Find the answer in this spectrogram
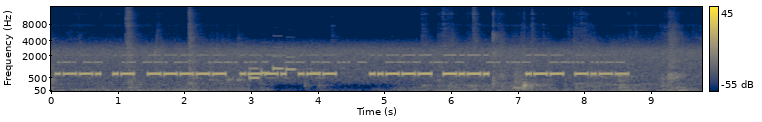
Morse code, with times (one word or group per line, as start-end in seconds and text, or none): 0.1-4.3 PA0PW
4.8-6.6 2C
7.1-8.7 WY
